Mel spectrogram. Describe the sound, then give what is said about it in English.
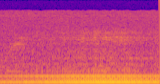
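A car engine hums steadily while driving along the outer drive on a Saturday morning with hardly any traffic, a continuous low droning rumble, with no voices and no change in pace. “You saved the day when you offered me your car.”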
